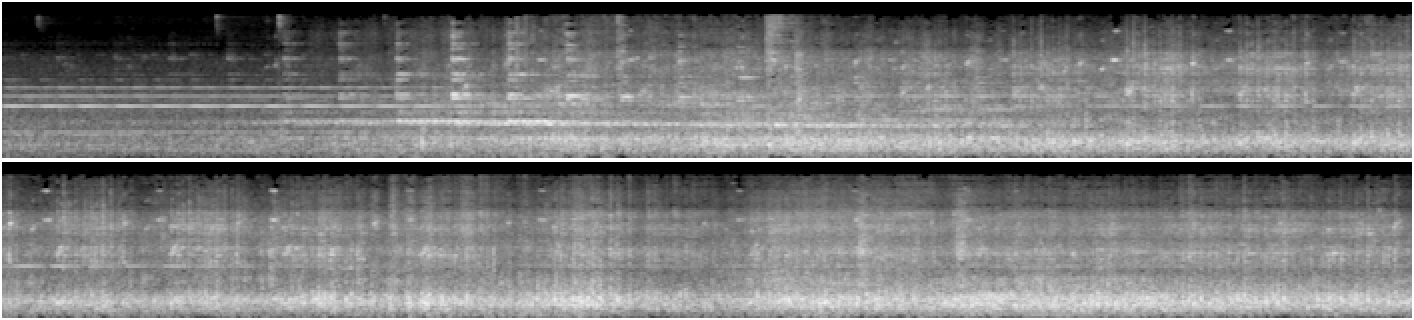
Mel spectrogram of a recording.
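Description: Diesel-hauled freight train passing close by. The locomotive goes by about four seconds in with a falling tone, then covered hopper and tank cars roll past, their wheels clacking over the rail joints and squealing.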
